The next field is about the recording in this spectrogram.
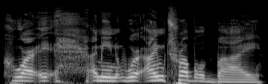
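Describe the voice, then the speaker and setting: A man hosting a conversational interview, speaking earnestly and haltingly, often repeating words as he thinks. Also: on the high side, lively intonation, a little mellow, no echo, clean studio sound. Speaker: podcast host.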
